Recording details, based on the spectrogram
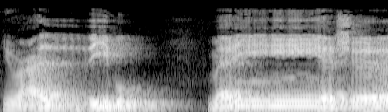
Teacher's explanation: ദാലാവട്ടെ നാവിന്റെ അറ്റം മേലെ മുൻപല്ലും. ദാല് റിഖ്വായി ഉച്ചരിക്കേണ്ട അക്ഷരമാണ്, ലൂസാക്കി അയവോടുകൂടി.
